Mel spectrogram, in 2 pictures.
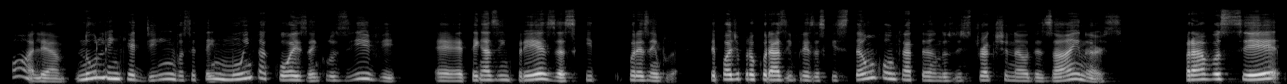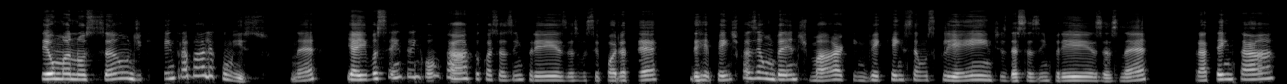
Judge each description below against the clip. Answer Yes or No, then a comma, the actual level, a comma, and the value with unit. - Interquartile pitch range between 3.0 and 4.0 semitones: No, average, 4.9 semitones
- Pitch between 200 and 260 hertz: Yes, high, 210 Hz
